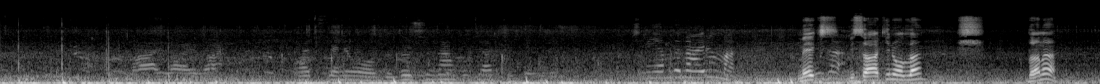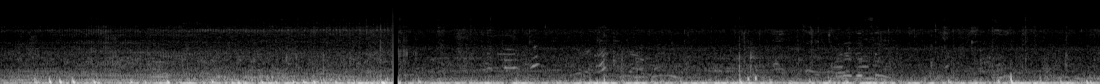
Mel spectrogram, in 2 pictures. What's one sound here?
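Men and women chat nearby as they walk past.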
